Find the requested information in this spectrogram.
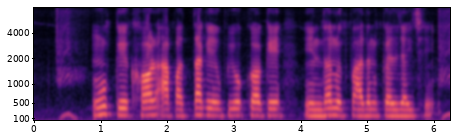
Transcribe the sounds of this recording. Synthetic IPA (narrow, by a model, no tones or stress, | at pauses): ũkːekʰəɽa̰pət̪ːakeupjoɡ̚kəke | ind̪ʱənut̪pad̪ənkəld͡ʒajt͡ʃʰɛ̰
